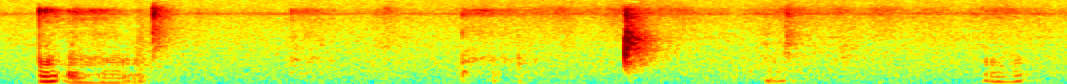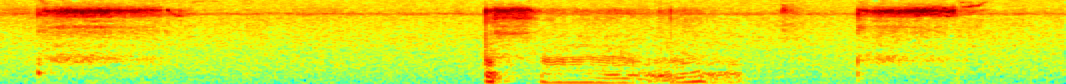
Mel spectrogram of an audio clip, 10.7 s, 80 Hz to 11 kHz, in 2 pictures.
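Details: Snoring in a sleeping cat: soft, irregular snorting and rattling breaths, about 20 a minute, in a quiet room.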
